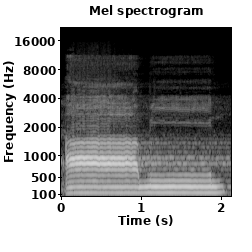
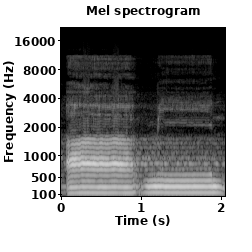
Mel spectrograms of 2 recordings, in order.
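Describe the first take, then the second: Both takes have the same delivery.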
